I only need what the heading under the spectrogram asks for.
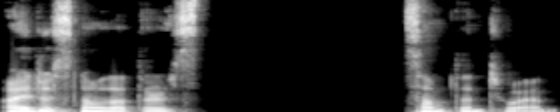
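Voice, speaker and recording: A young adult man co-hosting a podcast, speaking in a fairly low voice. He rambles playfully and fills his sentences with "like" as he chats. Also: steady tone, normal speed, vocal fry. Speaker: podcast co-host. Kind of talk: casual chat.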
